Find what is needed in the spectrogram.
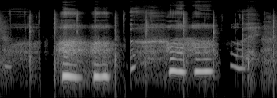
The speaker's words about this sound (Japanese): はあ、はあ、息遣い荒くなってるよ。正直なのはいいけど、わかりやすすぎだって。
